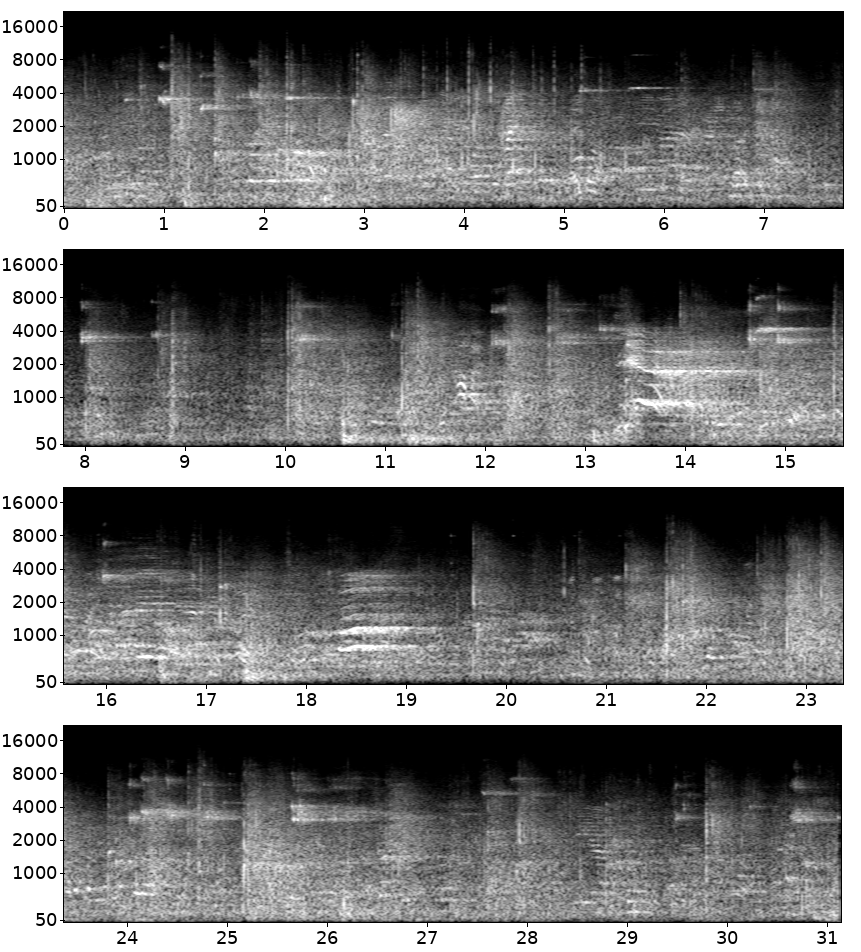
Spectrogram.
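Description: Badminton play echoing in a large gym hall: sharp racket strikes on the shuttlecock, footfalls and brief shoe squeaks on the wooden court floor. Voices talk over it, most plainly about halfway through.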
